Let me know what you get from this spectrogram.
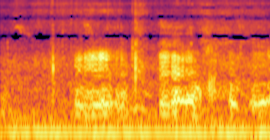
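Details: Eight-week-old Great Dane puppies giving short, tonal whines and low growly sounds in a few bursts over a steady low hum and faint high electrical tones.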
